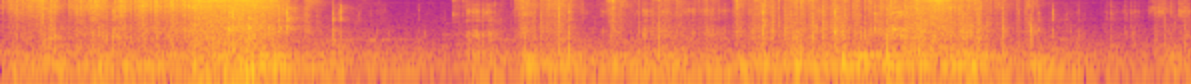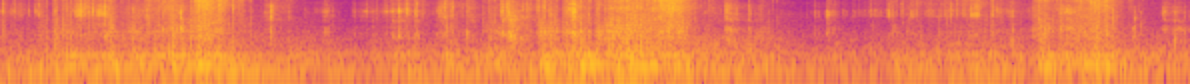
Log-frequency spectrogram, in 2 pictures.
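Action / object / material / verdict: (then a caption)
scrape / bar of soap scraped with a metal carving tool / soap / none. A small metal carving tool scrapes a solid, palm-sized rectangular bar of dry green soap held in one hand, and the shavings fall onto a white surface. The scraping comes in repeated bright, crackly bursts with brief quieter gaps between strokes, over a faint low steady tone.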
